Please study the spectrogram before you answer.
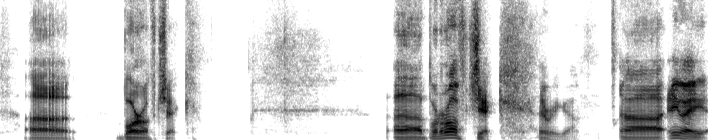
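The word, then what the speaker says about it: Borowczyk: well i can't pronounce deck but i can't pronounce uh boroff chick uh berovczyk there we go uh anyway uh burbane collection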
